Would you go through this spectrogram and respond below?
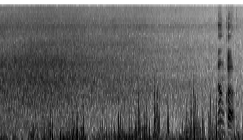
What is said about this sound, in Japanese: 今湘南の海岸から中継しております今日は結構海が綺麗だ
